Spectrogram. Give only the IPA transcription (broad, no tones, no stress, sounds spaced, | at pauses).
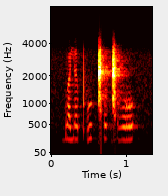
b a j ɛ pʼ u ǁ o ɡ͡ǁ o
